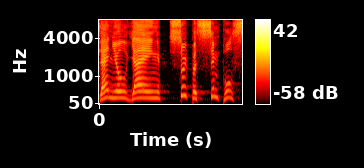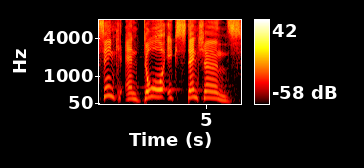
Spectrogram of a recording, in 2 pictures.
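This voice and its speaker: In a strong Australian accent, a man talks at an extremely high pitch and a very slow pace, with hardly any pauses and ordinary pitch variation. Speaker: awards ceremony emcee. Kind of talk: award announcements.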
